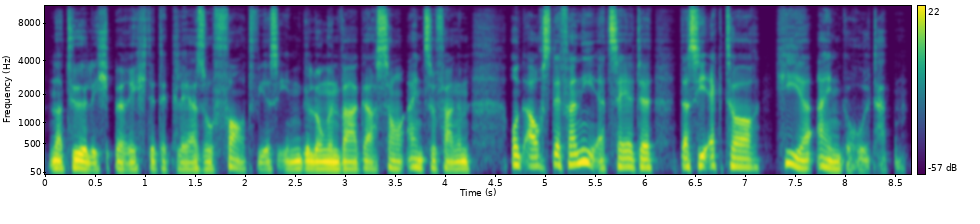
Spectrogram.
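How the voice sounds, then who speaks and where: A man narrates a children's story in a fairly low voice. His delivery is scripted and expressive, and the recording is dry and close. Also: moderate pace, no room sound. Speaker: audiobook narrator.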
